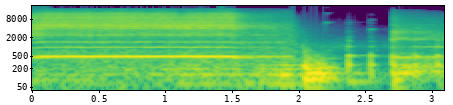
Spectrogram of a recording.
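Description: steam whistle blowing

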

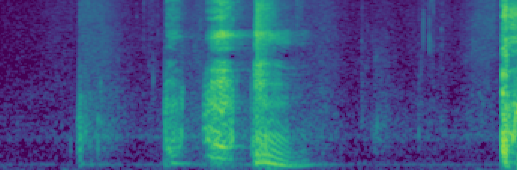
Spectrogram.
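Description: coughing and throat clearing

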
